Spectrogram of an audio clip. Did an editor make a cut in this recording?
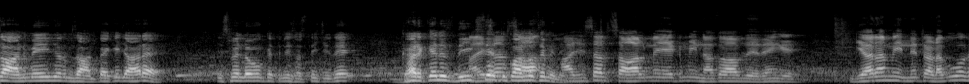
no; 0 cuts

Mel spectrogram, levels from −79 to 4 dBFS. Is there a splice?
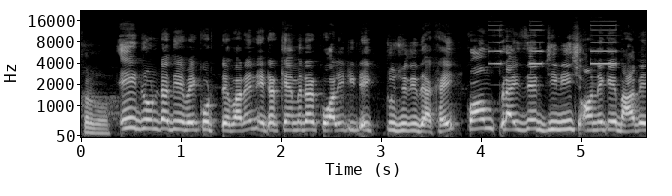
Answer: yes; 1 cut; at 3.8 s

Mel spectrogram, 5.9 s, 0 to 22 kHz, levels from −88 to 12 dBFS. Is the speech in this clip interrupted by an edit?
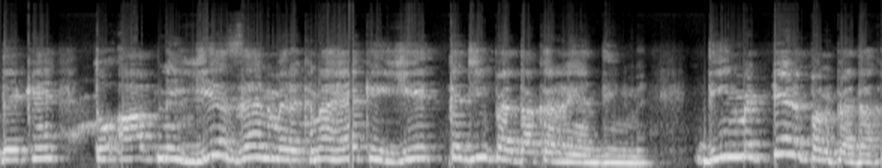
no; 0 cuts

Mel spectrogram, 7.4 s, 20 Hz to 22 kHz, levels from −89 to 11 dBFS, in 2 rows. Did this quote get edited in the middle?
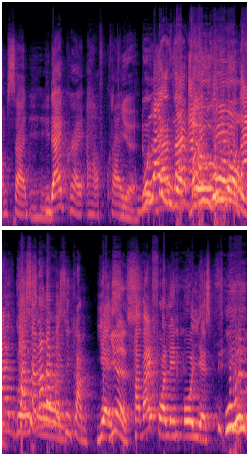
no; 0 cuts

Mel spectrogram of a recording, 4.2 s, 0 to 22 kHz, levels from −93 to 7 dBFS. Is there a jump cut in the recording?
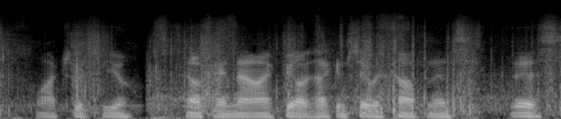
yes; 1 cut; at 1.1 s

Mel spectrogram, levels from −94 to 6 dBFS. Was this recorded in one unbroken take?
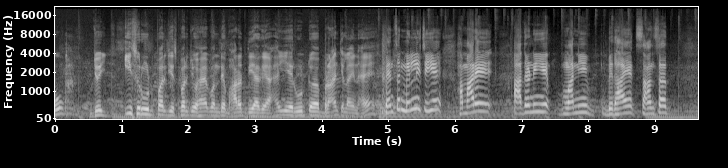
no; 1 cut; at 4.8 s

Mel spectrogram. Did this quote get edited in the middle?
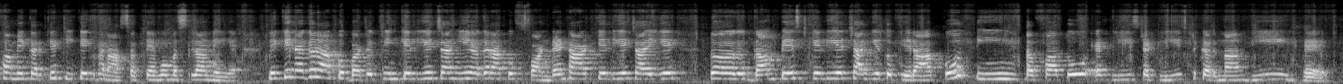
no; 0 cuts

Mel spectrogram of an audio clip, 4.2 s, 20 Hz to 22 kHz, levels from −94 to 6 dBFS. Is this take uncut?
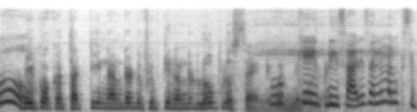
yes; 0 cuts

